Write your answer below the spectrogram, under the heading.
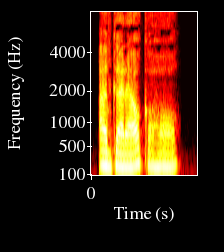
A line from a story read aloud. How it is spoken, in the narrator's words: he said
